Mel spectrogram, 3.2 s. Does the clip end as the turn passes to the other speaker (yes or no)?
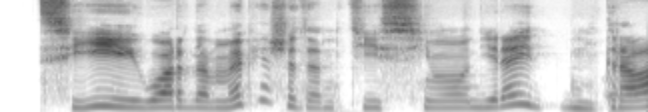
no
